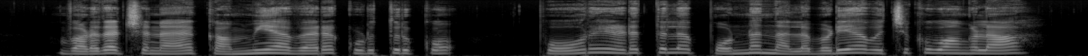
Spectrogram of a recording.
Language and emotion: Tamil, fearful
